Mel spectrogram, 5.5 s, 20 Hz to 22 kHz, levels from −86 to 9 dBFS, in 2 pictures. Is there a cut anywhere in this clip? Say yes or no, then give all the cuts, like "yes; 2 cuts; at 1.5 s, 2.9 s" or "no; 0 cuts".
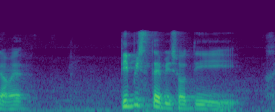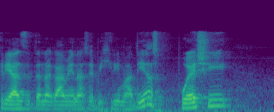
no; 0 cuts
